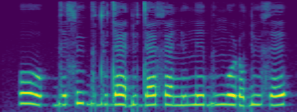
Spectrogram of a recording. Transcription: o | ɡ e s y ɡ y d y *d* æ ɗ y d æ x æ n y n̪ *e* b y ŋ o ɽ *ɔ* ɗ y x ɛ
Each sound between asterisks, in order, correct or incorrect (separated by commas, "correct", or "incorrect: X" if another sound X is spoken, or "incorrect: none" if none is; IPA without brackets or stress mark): correct, correct, incorrect: o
